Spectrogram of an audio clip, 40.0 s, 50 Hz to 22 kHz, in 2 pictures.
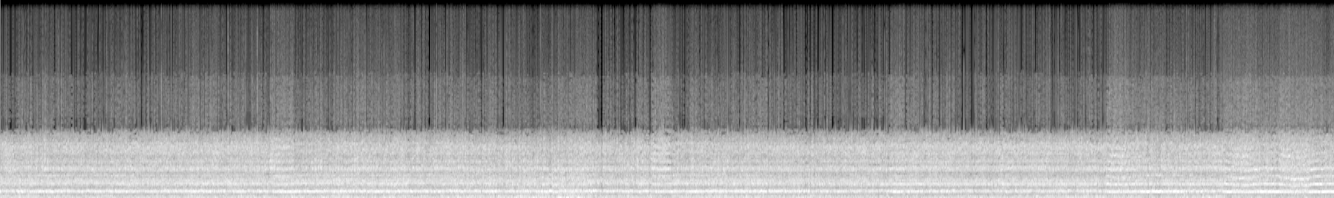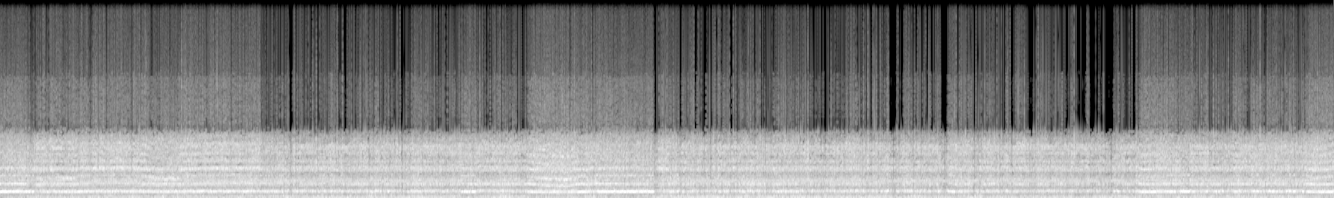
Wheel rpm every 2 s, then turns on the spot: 230, 230, 230, 230, 230, 230, 230, 230, 230, 220, 230, 230, 230, 230, 220, 230, 230, 240, 230, 230.
none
